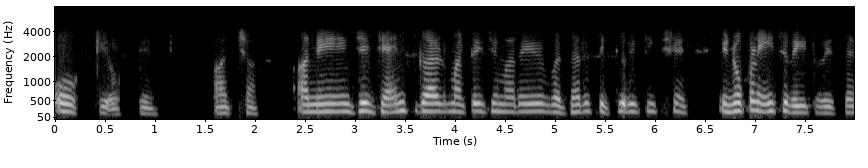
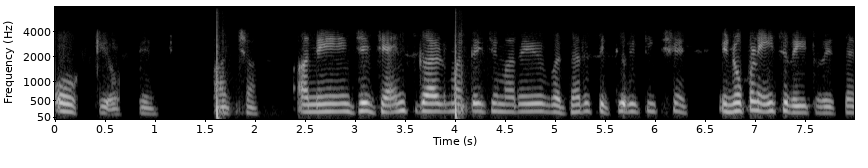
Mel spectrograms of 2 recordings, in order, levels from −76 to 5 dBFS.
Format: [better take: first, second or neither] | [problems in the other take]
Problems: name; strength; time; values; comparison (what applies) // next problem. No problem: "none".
first | noise reduction (neural mask model RNNoise)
